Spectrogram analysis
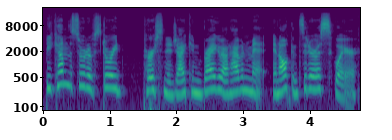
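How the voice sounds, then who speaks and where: Woman putting on a folksy, high-voiced travelling merchant. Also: fairly quick, fairly bright tone, lightly acted. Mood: folksy, friendly. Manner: folksy colloquial speech in a put-on accent. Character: chatty folksy travelling merchant, friendly and worldly. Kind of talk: reading game dialogue aloud in character. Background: game music.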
